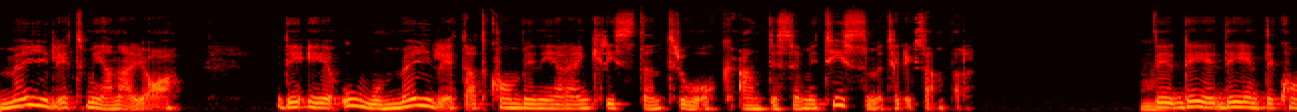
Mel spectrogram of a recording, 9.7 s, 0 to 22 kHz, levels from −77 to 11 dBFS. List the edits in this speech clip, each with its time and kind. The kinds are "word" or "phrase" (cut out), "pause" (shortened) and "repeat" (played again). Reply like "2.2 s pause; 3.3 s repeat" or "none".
none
